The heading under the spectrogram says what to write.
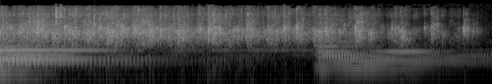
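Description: An audience applauds God steadily for five seconds at a church, a dense wash of clapping over sustained low organ or keyboard chords that shift partway through, with no voices standing out.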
